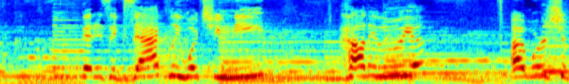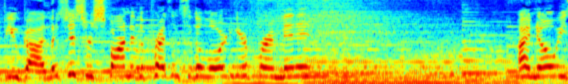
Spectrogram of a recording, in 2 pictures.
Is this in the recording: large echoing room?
yes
